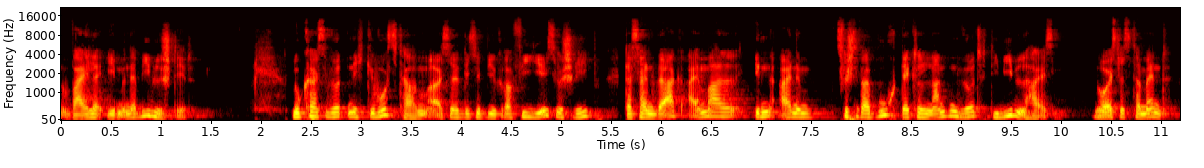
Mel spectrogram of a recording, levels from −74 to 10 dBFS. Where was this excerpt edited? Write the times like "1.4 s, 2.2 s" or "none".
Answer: 5.6 s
